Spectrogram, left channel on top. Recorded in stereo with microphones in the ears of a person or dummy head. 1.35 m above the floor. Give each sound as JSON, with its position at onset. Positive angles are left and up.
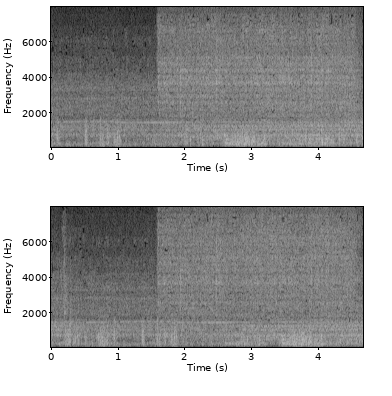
{"t": 1.6, "sound": "frying", "side_deg": 15, "distance_m": 2.5}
